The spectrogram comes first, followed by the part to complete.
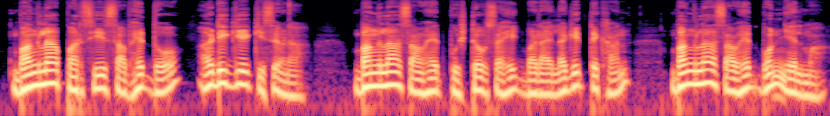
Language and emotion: Santali, neutral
